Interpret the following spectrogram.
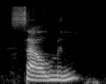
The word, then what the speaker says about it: salmon: Next, SALMON, silent L. So you might have thought it's salmon. So it's actually salmon. So silent L there, salmon.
